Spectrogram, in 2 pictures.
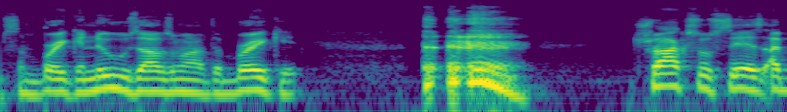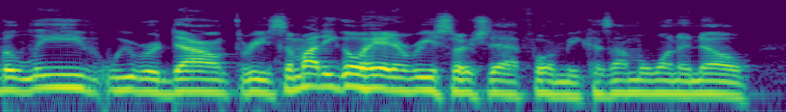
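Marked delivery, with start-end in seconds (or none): none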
